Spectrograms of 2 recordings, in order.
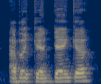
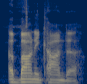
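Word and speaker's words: Abanikanda: Israel Abakadenka. That's not how you say it at all, but I'm pretty sure he's supposed to be fast. I remember seeing that somewhere, I think. Abani Kanda. There you go.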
